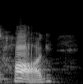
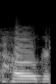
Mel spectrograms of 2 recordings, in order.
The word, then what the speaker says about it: Hogg: His last name was Hogg, H-O-G-G, and probably growing up, people would say, oh, you should pronounce it Hogue or something like that.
